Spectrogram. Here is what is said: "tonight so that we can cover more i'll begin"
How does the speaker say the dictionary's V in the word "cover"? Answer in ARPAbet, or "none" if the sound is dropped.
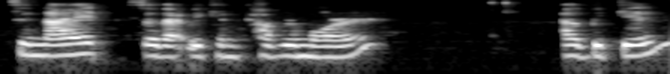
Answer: V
